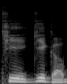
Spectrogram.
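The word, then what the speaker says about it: giga: olduğunu söyleyebiliriz 2ga Pascal kiga burada Onu üzeri dokuzdur Bu arada ben bunu gibi olarak telaffuz ettim ama bazıları ciga diyor Çok da fark etmez Evet bu da büyük bir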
